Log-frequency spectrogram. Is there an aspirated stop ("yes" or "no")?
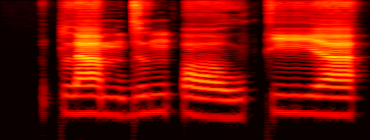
no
